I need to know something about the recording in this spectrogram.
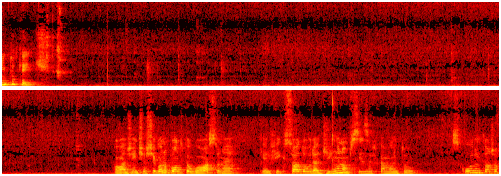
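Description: Hot oil sizzles and bubbles steadily in a frying pan.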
